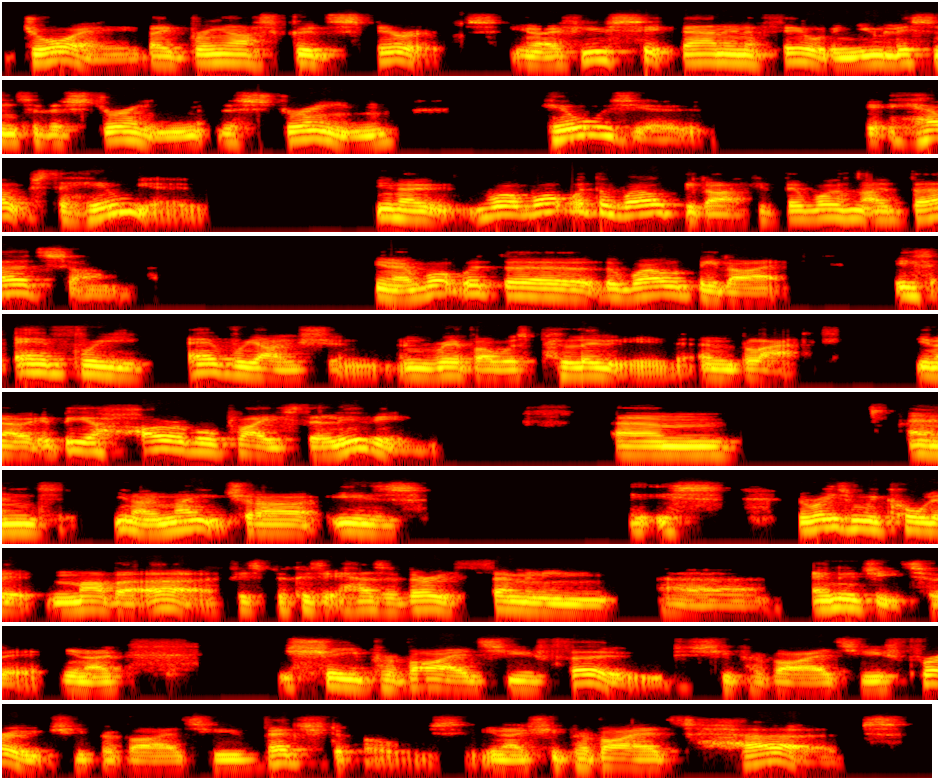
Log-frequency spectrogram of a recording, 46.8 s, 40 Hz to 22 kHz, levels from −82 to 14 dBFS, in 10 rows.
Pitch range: 100-135 Hz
